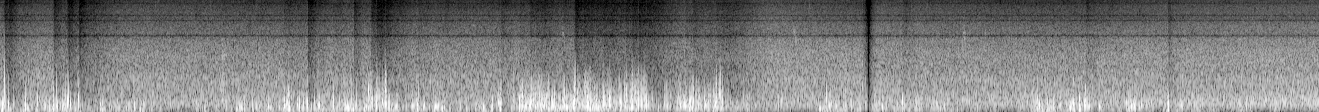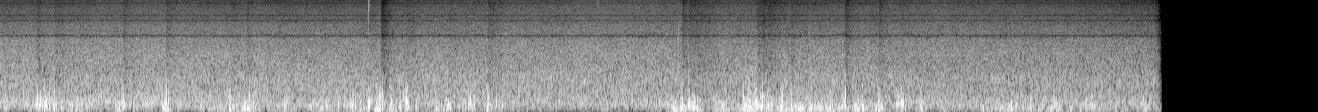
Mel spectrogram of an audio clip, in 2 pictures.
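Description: Wind buffeting the camera microphone: a continuous rushing noise that rises and falls in irregular gusts.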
